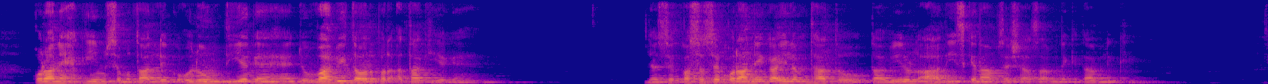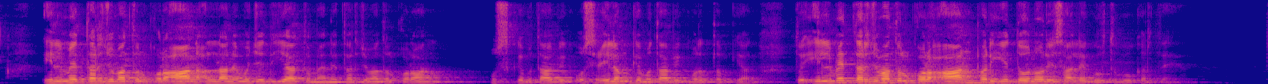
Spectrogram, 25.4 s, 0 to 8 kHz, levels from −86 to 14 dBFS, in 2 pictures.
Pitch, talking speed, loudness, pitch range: 145 Hz, 155 wpm, -25 LUFS, 130-160 Hz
